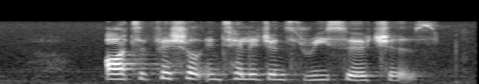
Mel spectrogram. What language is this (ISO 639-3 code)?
eng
